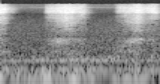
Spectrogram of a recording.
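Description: Hand razor scraping down short stubble on the top of a shaved scalp, with the grain: three faint strokes a little under a second apart.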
